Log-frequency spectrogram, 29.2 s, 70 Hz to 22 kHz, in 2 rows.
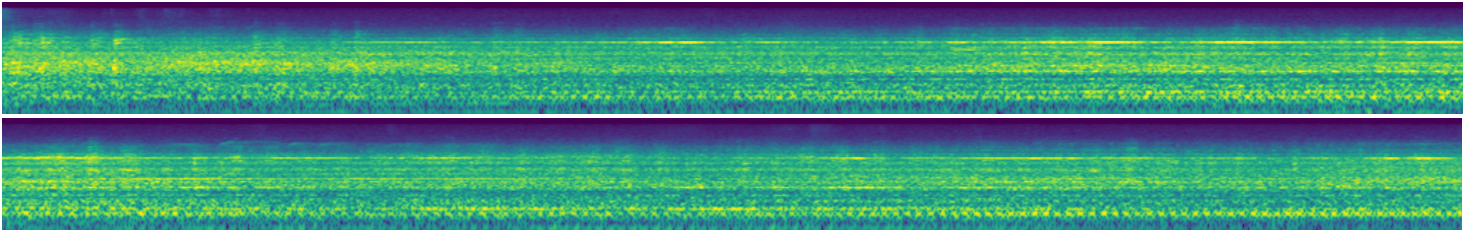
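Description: M62 diesel locomotive hauling a passenger train past: the engine runs and the wheels roll steadily over the rails. A thin, steady, high whine comes in about three seconds in.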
